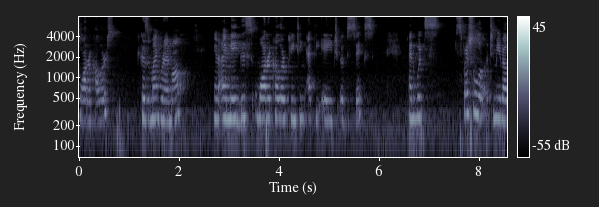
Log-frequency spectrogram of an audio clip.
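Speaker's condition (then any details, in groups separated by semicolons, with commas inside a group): No condition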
